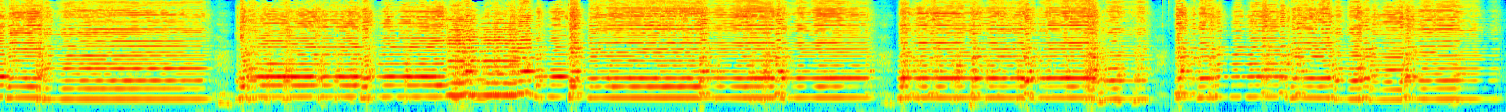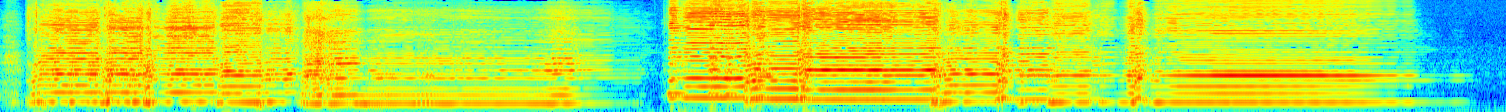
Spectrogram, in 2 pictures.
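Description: Chromatic harmonica playing a slow melody, one line of long held notes with short breaks. It ends on a long low note that fades away near the end.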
